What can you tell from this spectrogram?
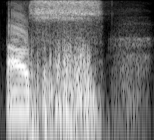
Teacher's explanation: Dan kita hukumi ia dengan mad jaiz munfasil. Kemudian pada lafal ashabu, sodnya tebalkan as, jangan ashabu, jangan sin, tapi dia huruf sod sesuai dengan makhraj dan sifatnya.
